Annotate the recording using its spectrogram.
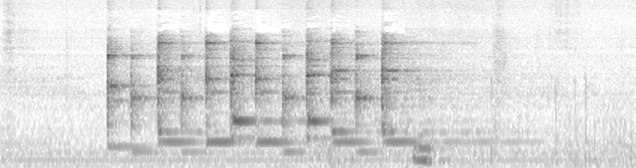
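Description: Mobile phone ringtone: a quick melody of short chiming notes, about five or six a second. It starts under a second in and stops after about two seconds.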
